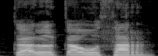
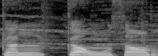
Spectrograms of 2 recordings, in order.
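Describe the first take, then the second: First: Kausar with a thin, light r; wrong thin reading. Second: Kausar slow with a thick, rounded r; correct thick R. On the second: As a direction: stretch kausar and make the r heavy. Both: Shown as a demonstration.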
